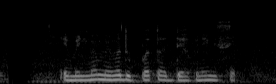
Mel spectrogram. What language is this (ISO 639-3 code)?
sin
